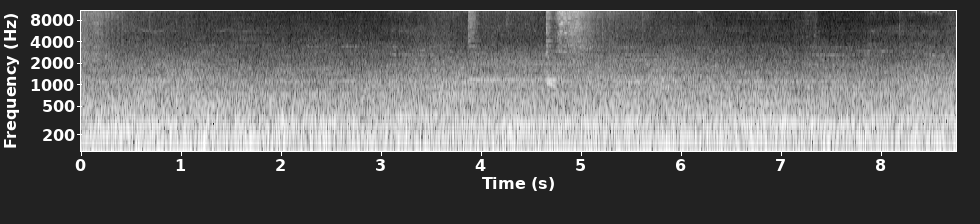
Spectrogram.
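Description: Steady hum and rush of commercial kitchen equipment and ventilation running, with a couple of short metal scrapes or clinks from a spatula and plates about three and five seconds in.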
